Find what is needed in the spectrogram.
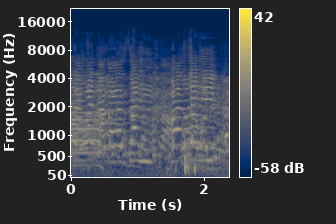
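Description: Voices talking and calling out over one another: crowd chatter.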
